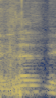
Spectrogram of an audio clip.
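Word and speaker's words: Wednesday: कौन सा है आज वेडनेसडे डब्ल्यू ई डी एन ई एस डी ए वाई वेनेसडे क्या पढ़ते हैं इसको वेडनेसडे डी साइलेंट हो जाता है वेडनेसडे ठीक है वेडनेसडे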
